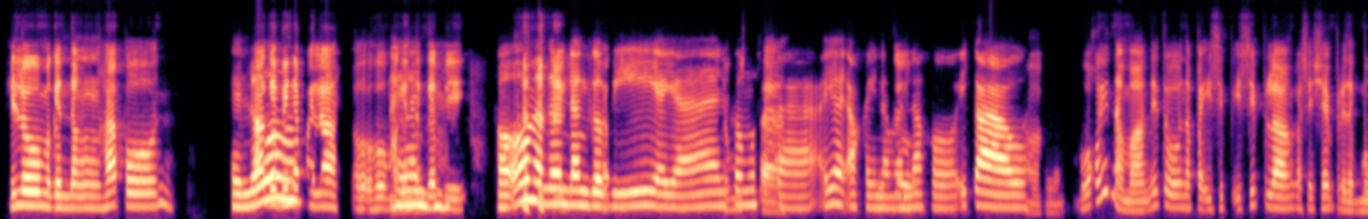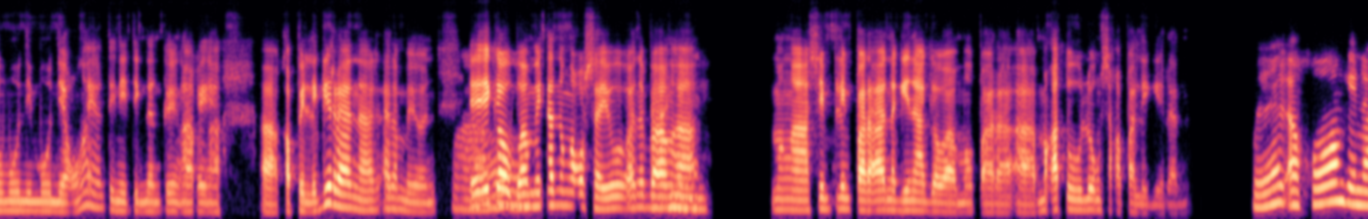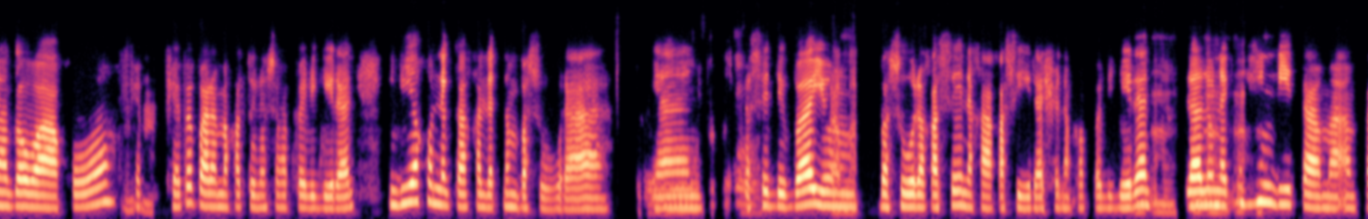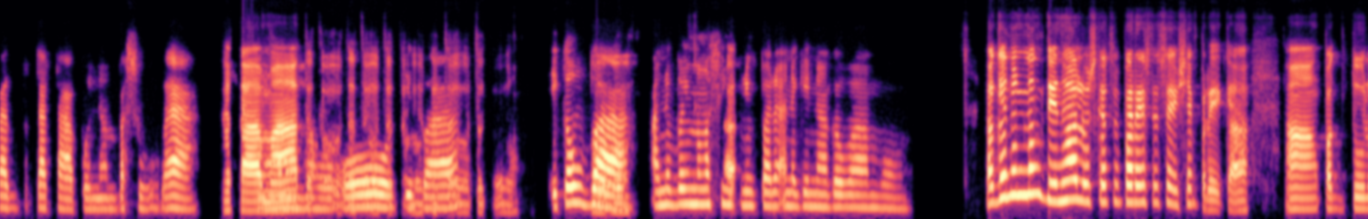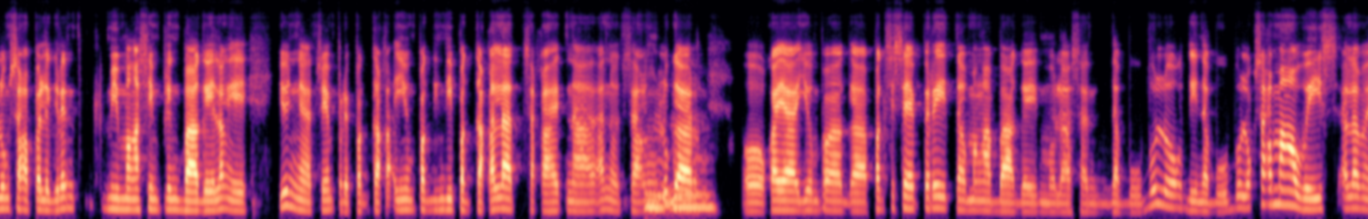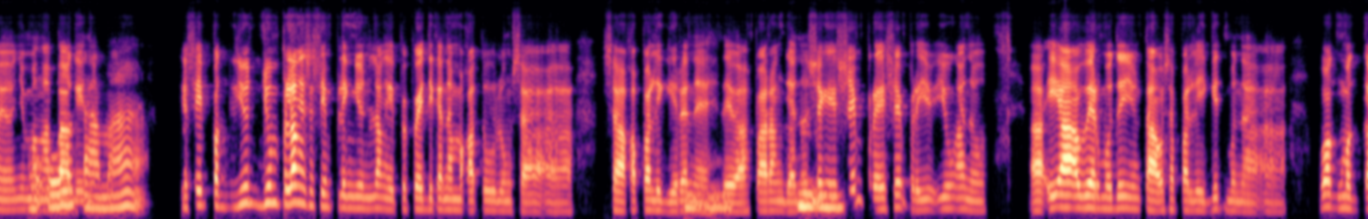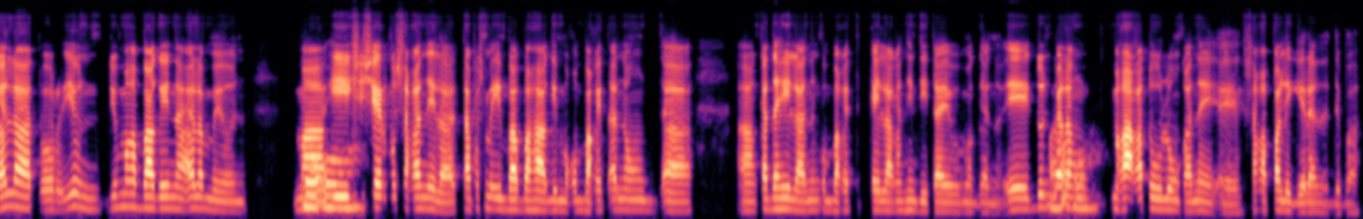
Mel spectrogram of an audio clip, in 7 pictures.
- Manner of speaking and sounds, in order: chuckle; other background noise; laugh; tapping
- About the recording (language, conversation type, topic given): Filipino, unstructured, Ano ang mga simpleng paraan na ginagawa mo para makatulong sa kapaligiran?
